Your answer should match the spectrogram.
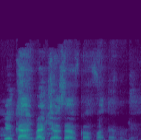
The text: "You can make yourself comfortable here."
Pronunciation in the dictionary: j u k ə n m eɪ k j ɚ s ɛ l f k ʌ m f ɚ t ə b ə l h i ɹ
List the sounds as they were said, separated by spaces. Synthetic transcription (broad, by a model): j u k ə n m eɪ k j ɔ s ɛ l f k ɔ f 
